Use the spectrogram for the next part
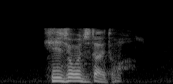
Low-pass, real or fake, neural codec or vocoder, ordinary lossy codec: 5.4 kHz; real; none; MP3, 32 kbps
